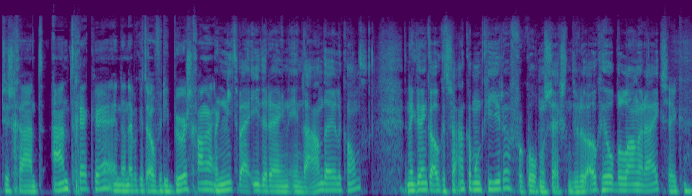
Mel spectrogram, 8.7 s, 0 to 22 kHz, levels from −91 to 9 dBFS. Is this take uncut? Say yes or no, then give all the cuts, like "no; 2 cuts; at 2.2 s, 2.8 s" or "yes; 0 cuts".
no; 1 cut; at 2.7 s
